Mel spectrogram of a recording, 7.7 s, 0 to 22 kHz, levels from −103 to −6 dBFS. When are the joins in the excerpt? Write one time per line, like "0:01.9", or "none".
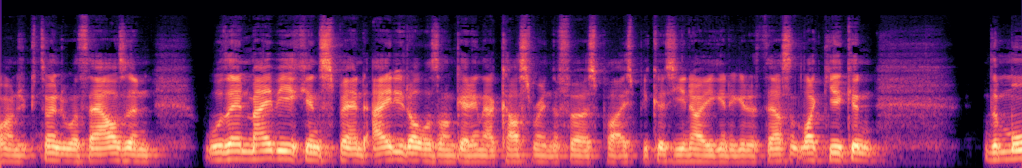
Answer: none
